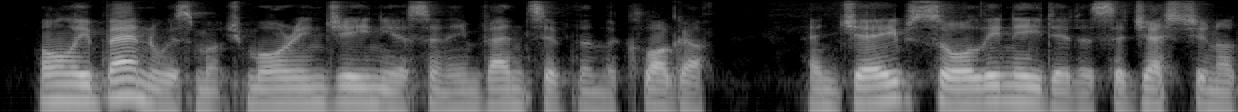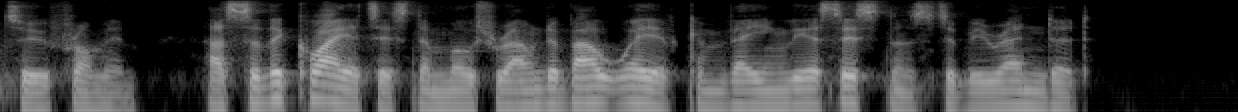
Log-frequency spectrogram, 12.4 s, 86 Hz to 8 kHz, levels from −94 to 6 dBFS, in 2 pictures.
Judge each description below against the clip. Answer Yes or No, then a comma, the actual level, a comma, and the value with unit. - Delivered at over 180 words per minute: No, average, 175 wpm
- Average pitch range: Yes, average, 3.2 semitones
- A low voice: Yes, low, 110 Hz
